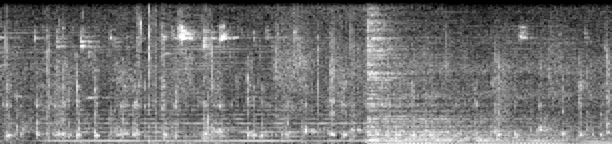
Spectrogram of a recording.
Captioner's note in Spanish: ruido de los cascos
